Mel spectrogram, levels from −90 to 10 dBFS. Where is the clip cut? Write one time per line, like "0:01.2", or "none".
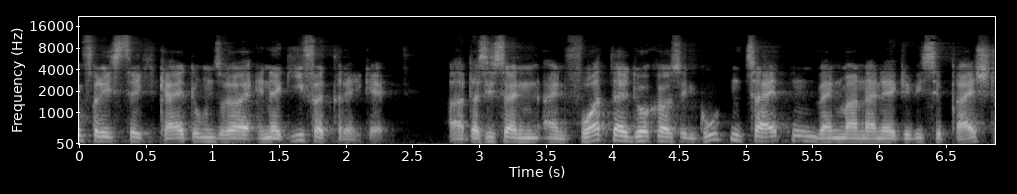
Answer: none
